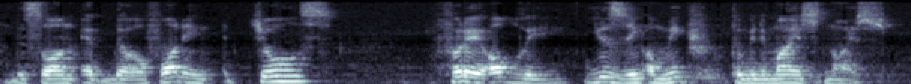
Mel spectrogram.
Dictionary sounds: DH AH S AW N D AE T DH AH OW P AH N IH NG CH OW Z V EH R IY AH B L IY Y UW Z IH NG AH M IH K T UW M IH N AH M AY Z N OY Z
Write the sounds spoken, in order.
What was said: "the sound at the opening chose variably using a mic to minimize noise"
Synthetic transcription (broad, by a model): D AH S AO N EH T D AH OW F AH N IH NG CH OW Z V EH R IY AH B L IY Y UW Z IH NG AH M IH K T UW M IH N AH M AY S N OY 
